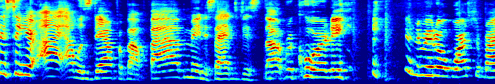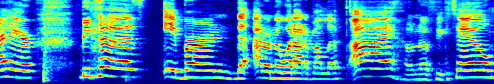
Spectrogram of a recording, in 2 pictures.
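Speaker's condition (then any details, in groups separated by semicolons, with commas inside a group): No condition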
